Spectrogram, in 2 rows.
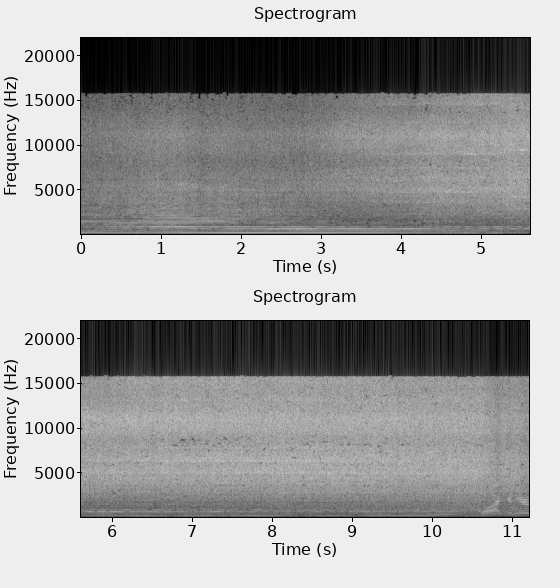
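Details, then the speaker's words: Grain dryer and bin system with meter roll at 18%: steady mechanical drone with rushing hiss through the warm conveying pipes and even hum beneath; normal grain flow through conveying pipes. "so I don't know if you guys can hear it but I can hear grain moving through the pipes"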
